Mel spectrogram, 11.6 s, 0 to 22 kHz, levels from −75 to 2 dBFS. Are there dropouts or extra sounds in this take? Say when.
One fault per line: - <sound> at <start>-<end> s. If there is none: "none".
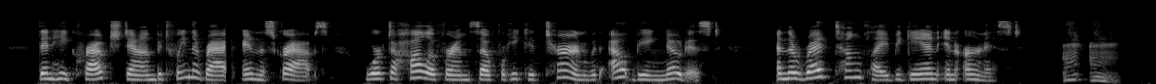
- dropout at 2.3-2.3 s
- throat clearing at 10.6-11.2 s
